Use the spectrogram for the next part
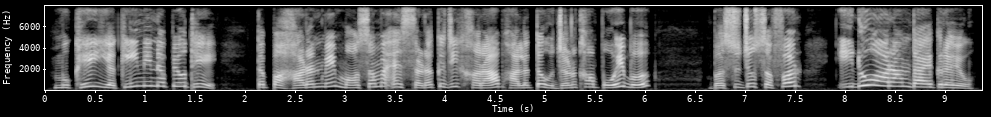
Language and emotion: Sindhi, surprised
